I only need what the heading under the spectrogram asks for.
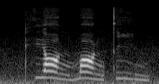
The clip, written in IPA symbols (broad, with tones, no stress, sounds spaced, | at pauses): pʰ j ɑ˥˨ ŋ m ɑ˥˨ ŋ t̪ i˥˨ ŋ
